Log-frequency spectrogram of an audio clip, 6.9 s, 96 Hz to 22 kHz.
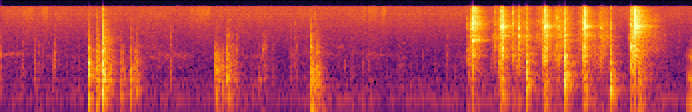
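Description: Metal parts of an AR-15 clatter as the upper and lower are fitted back together and the pins are pushed in. A few sparse clicks and taps come first, then a dense burst of sharp metallic clicks, all close by.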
